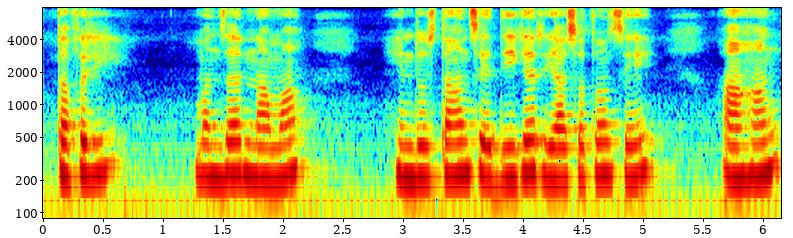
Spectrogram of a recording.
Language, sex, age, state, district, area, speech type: Urdu, male, 30-45, Telangana, Hyderabad, urban, spontaneous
